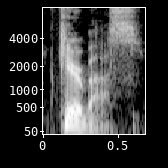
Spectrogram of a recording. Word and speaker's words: Kiribati: Kiribati. No, it's pronounced Kiribati. – What, that's fun. The T is pronounced with an S? – I don't know why.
